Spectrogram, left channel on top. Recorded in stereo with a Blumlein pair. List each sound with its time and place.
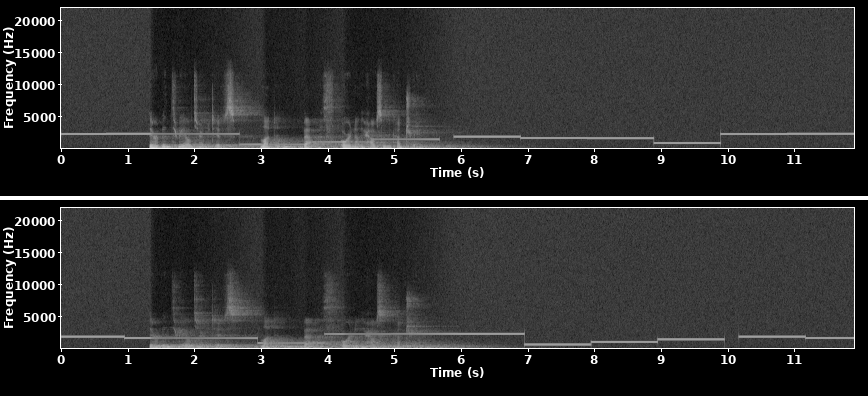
1.3 s a woman speaking: 65° left, 0.8 m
